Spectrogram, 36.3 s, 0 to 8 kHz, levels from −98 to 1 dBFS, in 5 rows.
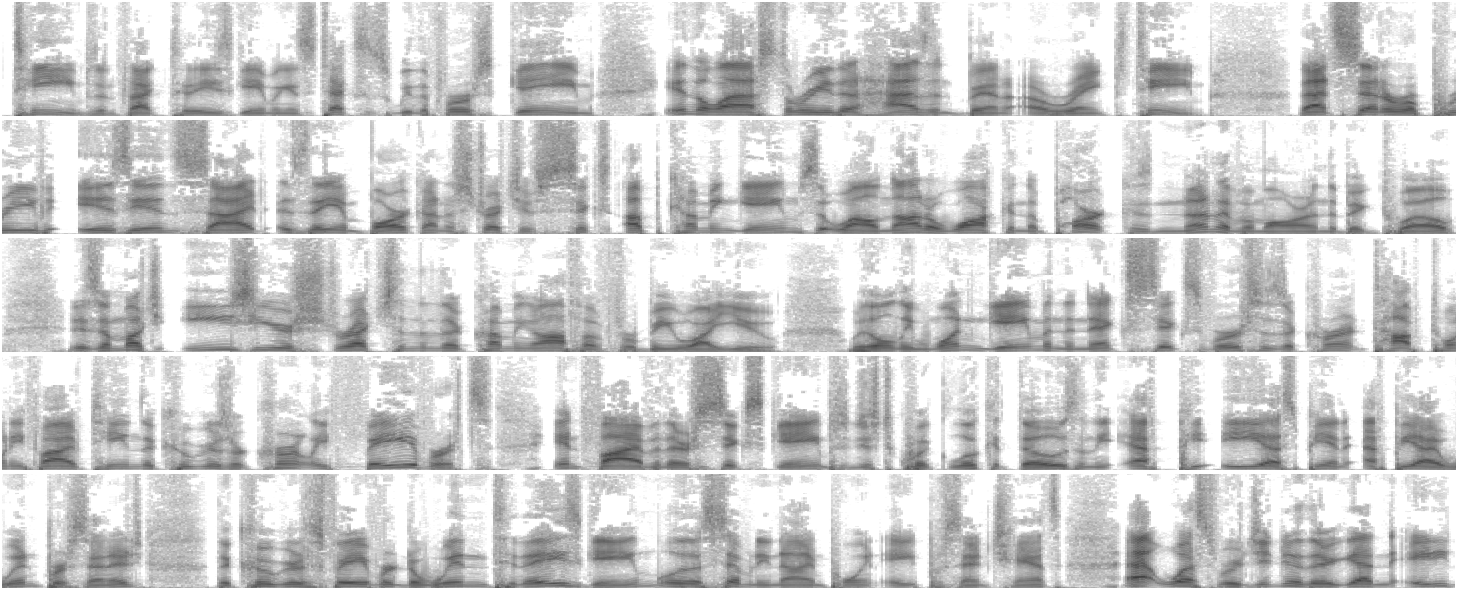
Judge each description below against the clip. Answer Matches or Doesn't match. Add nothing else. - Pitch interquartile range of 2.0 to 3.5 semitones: Doesn't match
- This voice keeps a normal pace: Doesn't match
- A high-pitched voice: Doesn't match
